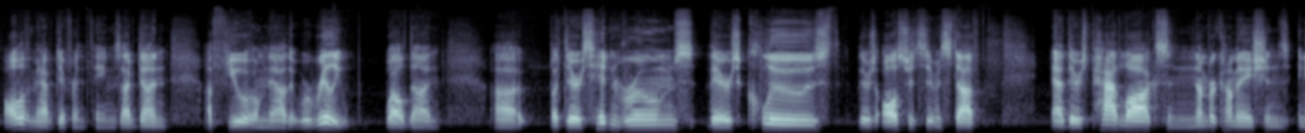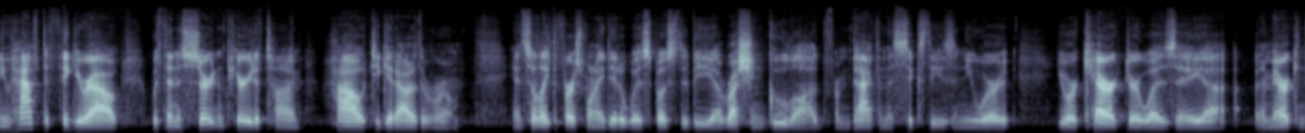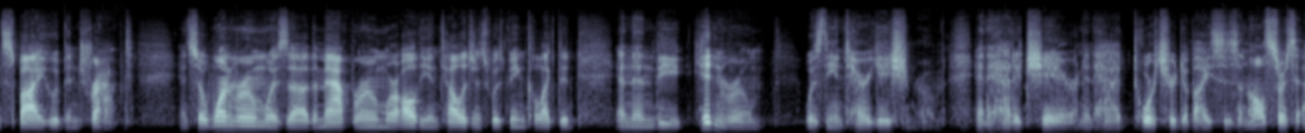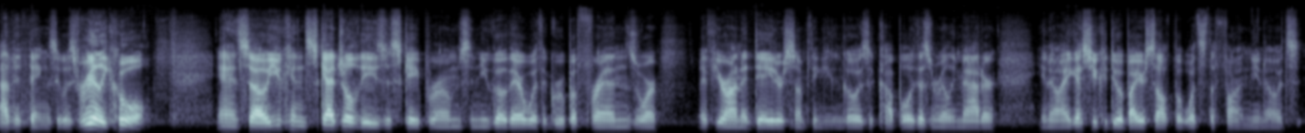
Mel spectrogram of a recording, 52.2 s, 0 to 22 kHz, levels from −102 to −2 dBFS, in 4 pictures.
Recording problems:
thin; very; fading below 350 Hz

